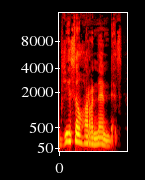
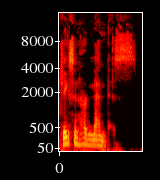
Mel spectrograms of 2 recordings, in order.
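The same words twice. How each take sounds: First: The name is said in a put-on Spanish-style accent. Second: The name is said in a plain American accent.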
